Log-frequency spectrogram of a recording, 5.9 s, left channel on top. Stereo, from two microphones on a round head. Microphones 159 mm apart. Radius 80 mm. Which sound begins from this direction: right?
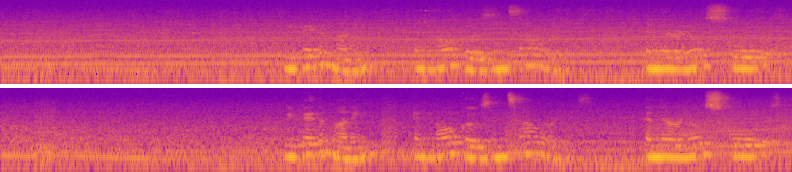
A woman speaking, at 2.1 s.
